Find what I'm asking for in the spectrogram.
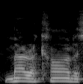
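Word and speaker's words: Maracanã: Recorded in front of 180 fucking thousand people on the 21st of April 1990 at the Maracana Stadium in Rio, Brazil, which I nearly pronounced as the Macarena Stadium, this is P.S.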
